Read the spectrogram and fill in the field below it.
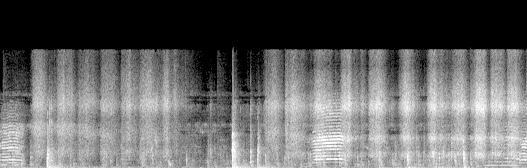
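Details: Anglo-Nubian goats on a goat farm at milking time, several harmonic wavering bleats at intervals, one long quavering cry near the middle, over steady clatter and background noise.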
